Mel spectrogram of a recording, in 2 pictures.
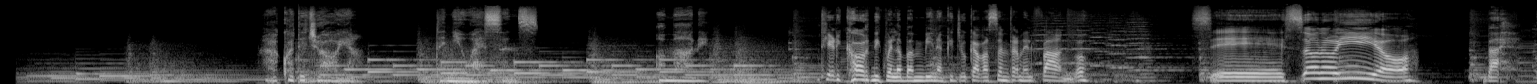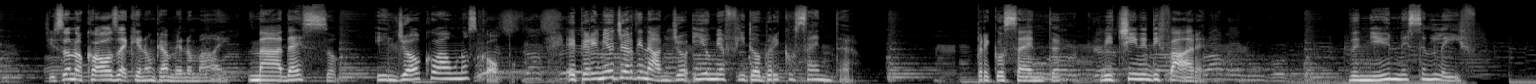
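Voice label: Italian English commercial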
